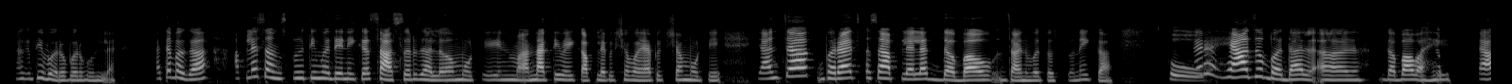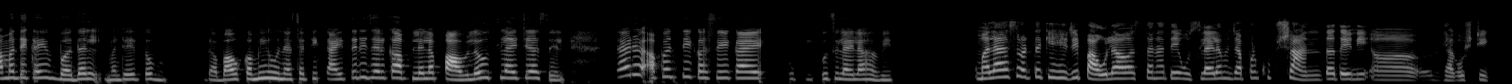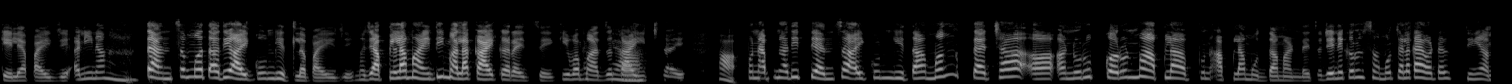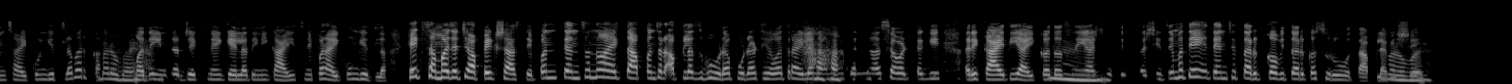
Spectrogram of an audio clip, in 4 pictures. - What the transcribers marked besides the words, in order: other background noise; unintelligible speech; tapping; "आपण" said as "आपुन"; in English: "इंटरजेक्ट"; chuckle
- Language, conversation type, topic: Marathi, podcast, कुटुंबाला तुमच्या मर्यादा स्वीकारायला मदत करण्यासाठी तुम्ही काय कराल?
- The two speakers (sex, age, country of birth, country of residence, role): female, 30-34, India, India, guest; female, 35-39, India, India, host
